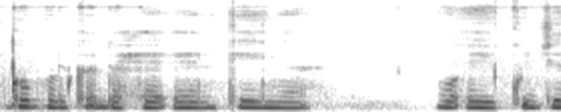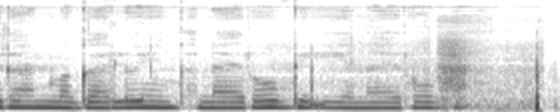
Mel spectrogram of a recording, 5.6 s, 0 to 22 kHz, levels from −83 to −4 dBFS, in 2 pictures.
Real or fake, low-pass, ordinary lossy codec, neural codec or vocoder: real; none; none; none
